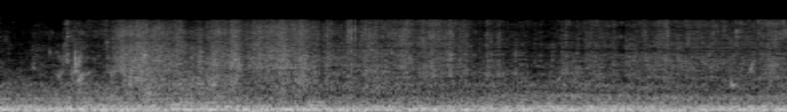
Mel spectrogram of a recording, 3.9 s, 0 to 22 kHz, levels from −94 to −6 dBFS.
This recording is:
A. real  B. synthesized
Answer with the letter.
B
